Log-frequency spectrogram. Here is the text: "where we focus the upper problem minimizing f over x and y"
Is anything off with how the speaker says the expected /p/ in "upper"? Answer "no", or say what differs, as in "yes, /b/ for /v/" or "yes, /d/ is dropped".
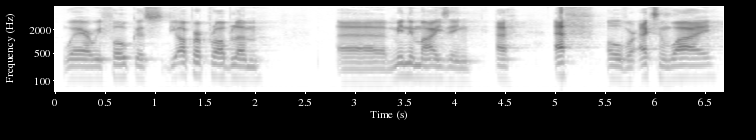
no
